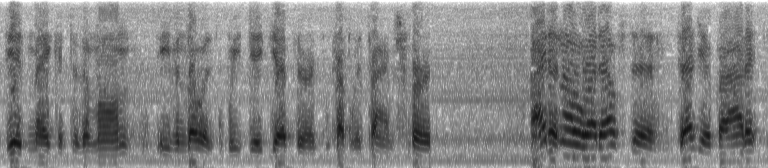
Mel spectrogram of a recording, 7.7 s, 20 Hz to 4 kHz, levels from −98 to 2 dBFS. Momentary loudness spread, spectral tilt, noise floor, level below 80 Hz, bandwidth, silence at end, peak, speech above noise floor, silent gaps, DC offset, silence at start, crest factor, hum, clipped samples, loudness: 11 LU; -8.5 dB/octave; -37 dBFS; -54 dBFS; 4 kHz; 0.1 s; -2 dBFS; 22 dB; none; under 0.1%; 0.05 s; 14 dB; none; under 0.1%; -15 LUFS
